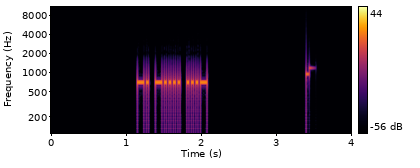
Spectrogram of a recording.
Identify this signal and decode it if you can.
Morse code, heard as a keyed tone, about 40 wpm, 700 Hz. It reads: N6V
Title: All Cut Numbers - 3-Digit 40wpm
